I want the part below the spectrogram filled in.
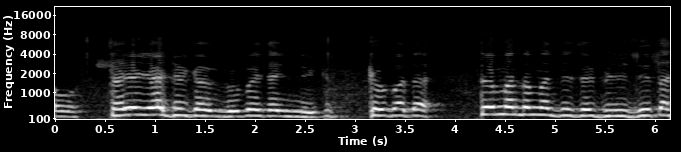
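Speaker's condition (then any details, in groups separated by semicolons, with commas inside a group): Cerebral palsy; physical disability, birth complications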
